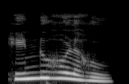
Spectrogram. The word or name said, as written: ಹಿಂಡುಹೊಳಹು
